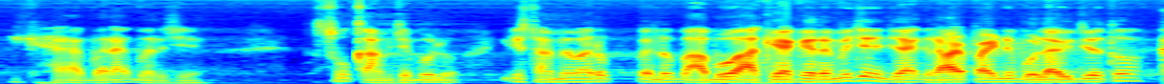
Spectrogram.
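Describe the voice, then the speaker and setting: A male stand-up comic spins jokey anecdotes, switching between himself and the other characters as he builds to each punchline. His voice sits at an ordinary middle pitch. The sound is dull and lo-fi, with a long hall reverb trailing behind it. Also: a little fast. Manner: acts out both sides of dialogues in anecdotes, punchline delivery. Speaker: stand-up comedian.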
